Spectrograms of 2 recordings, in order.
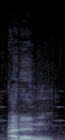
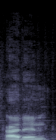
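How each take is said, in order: Both takes have the same delivery.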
